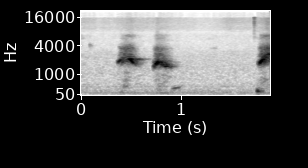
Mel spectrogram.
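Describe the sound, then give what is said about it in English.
A person whistles an imitation of a little up-down whistle call: three short up-down whistled notes, two close together and a third after a pause, clear with no talking. “And it was doing that, I'd hear just a little up down whistle.”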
